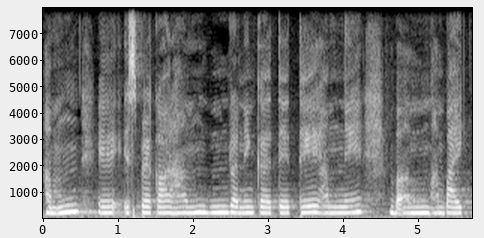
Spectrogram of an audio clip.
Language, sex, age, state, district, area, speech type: Hindi, female, 18-30, Madhya Pradesh, Hoshangabad, urban, spontaneous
